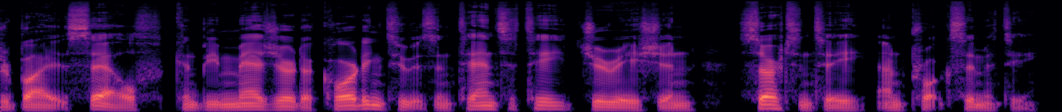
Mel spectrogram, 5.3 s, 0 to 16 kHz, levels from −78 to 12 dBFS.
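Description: Nothing stood out on listening to this speech recording.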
